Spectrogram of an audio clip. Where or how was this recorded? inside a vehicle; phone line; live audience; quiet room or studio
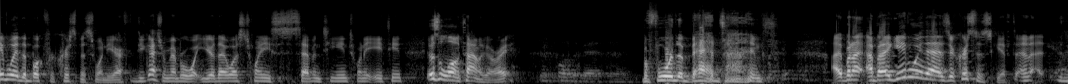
live audience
